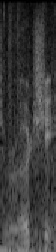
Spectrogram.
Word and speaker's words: Orochi: And she's like, and then Purge just like sighs, like very exasperated, and he's like, "It's Orochi," and then he just looks super disgusted.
